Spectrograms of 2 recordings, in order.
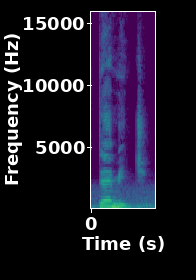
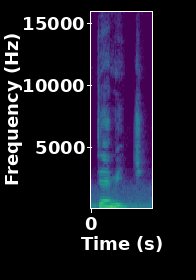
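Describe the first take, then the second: Both takes have the same delivery.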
